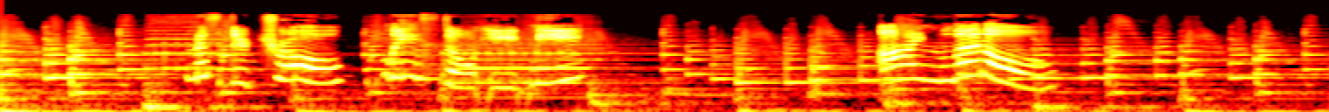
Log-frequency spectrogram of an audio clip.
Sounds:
speech, music

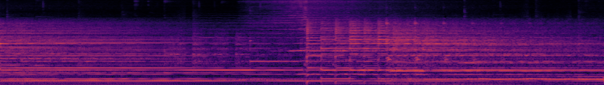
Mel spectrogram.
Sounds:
music, distortion

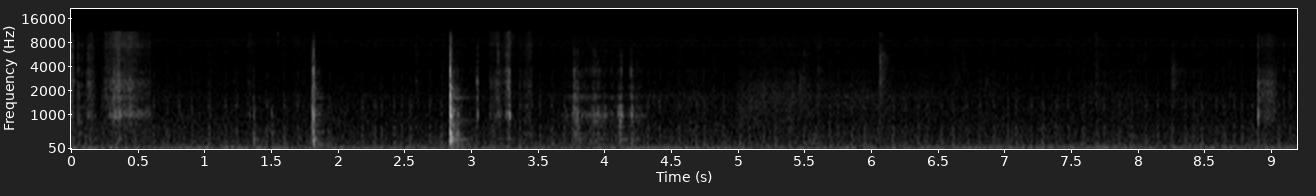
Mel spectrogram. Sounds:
speech

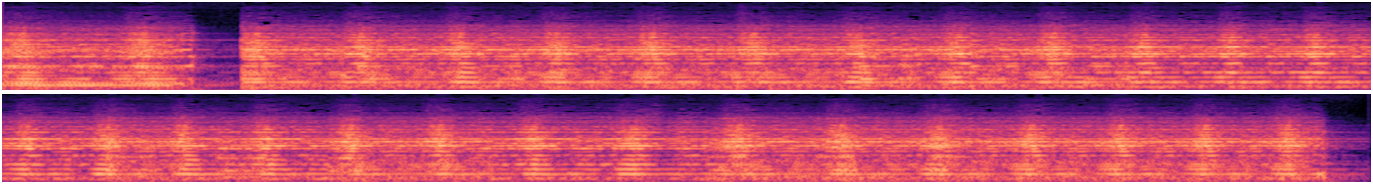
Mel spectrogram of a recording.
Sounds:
music

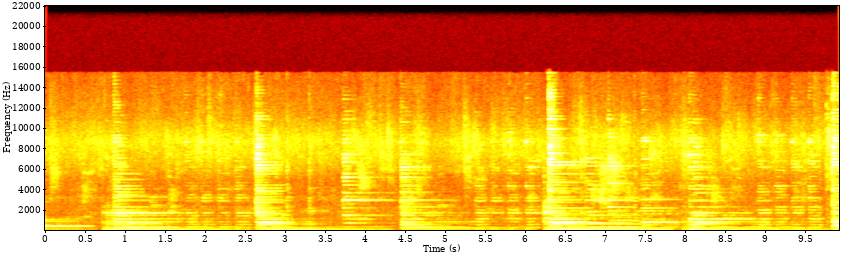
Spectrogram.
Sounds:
music, musical instrument, guitar

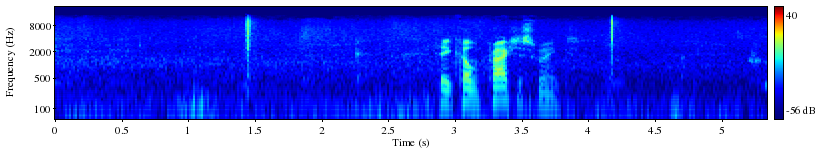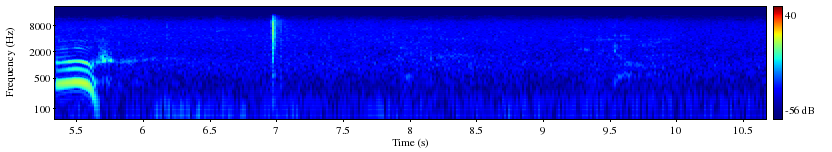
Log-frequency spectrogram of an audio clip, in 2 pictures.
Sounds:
speech, outside, urban or man-made

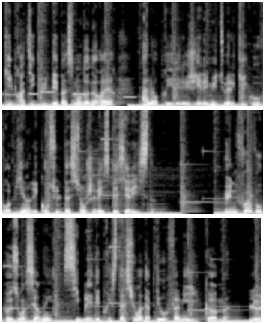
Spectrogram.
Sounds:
speech, music

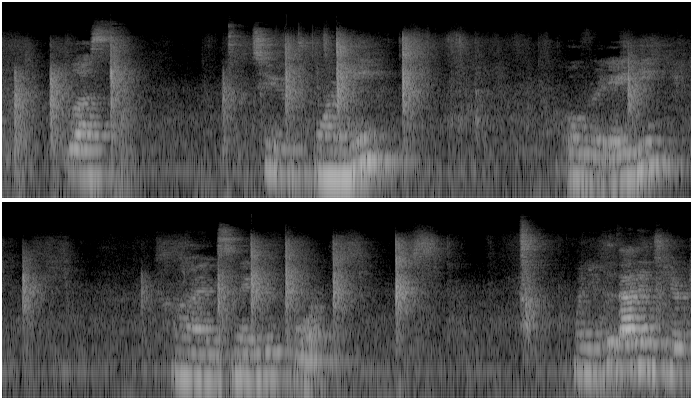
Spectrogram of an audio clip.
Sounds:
inside a small room, speech

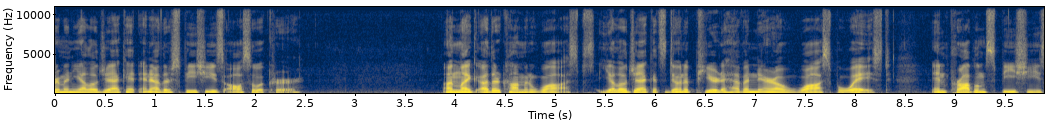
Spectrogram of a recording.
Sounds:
speech

